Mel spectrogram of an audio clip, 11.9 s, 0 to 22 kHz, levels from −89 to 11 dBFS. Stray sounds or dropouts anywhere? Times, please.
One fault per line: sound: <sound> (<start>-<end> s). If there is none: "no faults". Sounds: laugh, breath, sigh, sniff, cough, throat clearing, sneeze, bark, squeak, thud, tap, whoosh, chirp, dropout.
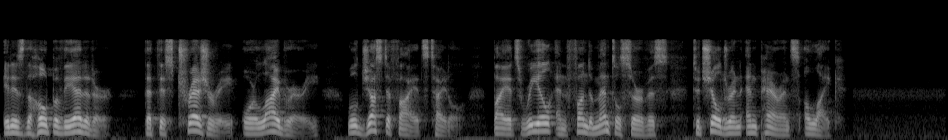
no faults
